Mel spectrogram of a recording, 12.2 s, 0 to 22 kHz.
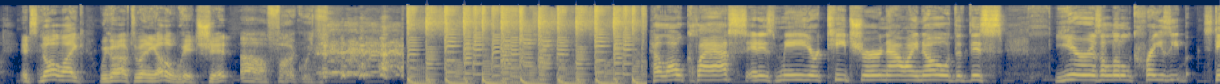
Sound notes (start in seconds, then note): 3.1 laughter; 3.3 upbeat music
